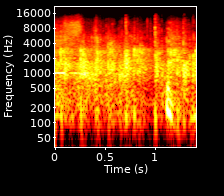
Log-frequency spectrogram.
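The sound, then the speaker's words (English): Steady, dense clapping from a church audience fills the whole moment, a continuous rattle of many hands, with a brief voice rising over it near the end. “The reason I'm applauding you guys is because racism's on both sides.”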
